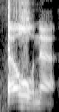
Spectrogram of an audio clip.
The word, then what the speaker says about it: أغنى: نعم، الهمزة والغين مفخمة، كيف تنطقها أنت؟ كيف تقول؟ ماذا؟ أغنى أغنى، والنون مرققة، ما أغنى ما أغنى عنه ماله وما كسب.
